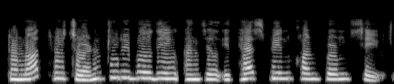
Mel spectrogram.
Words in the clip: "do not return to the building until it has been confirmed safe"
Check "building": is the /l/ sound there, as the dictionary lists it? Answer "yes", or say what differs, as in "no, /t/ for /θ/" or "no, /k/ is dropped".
yes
